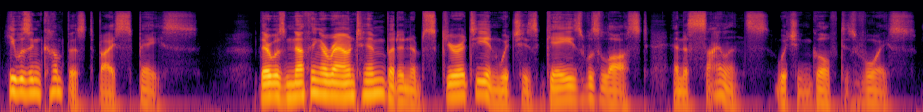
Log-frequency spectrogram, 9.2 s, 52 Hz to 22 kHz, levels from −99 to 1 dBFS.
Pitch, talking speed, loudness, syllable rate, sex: 95 Hz, 170 wpm, -22 LUFS, 5.0 syllables/s, male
